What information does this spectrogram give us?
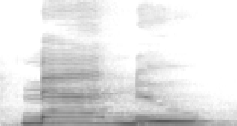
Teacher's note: the middle syllable is going to be a really short U sound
